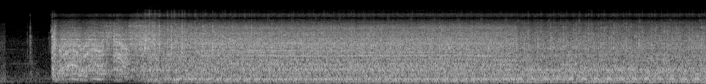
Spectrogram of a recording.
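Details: 1995 Ford F-150 V8 running on 7 of 8 cylinders: rough uneven lumpy idle as one cylinder isn't pulling; plug wires rerouted off raw edges, sounds better but not fixed; owner suspects hole in piston, stuck valve or bad injector.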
